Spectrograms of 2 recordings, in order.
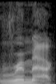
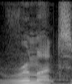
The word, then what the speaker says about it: Rimac: Yeah, it's called Bugatti, and it's not Rimac. It's pronounced Rimuntz or something. Right. It's a Croatian Croat word.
